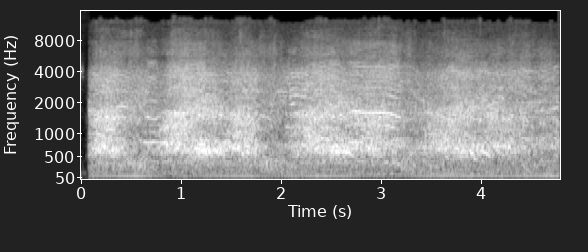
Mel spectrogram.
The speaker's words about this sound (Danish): Han sagde, lad mig vente til efter valget, da publikum råbte sådan her.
